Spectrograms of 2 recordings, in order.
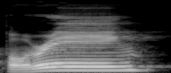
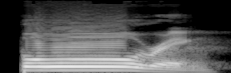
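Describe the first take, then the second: First: The stress is on the second syllable. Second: The stress is on the first syllable. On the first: The speaker calls it wrong. "Not boring" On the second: The speaker calls it right. "It's the first syllable"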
